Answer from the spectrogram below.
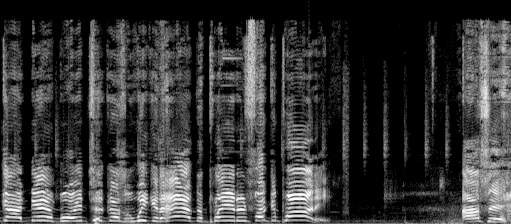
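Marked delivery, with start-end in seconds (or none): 0.0-3.3 high, mock-exasperated outburst; astonished uncle. Uncle who planned the party to nephew, astonished. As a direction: imitate a flabbergasted uncle in a raised pitch.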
